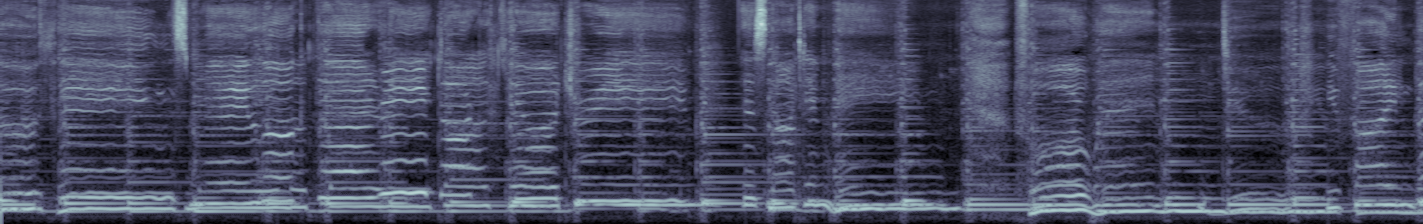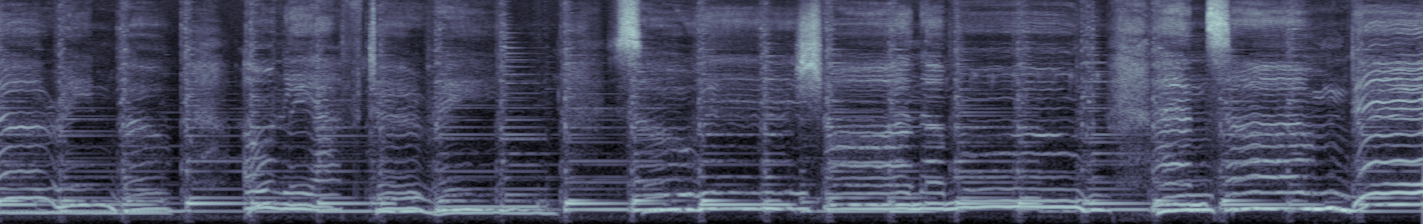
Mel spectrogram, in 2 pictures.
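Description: Ukulele playing chords as accompaniment while women sing a cheerful song, with the voices moving note to note over the steady strumming.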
